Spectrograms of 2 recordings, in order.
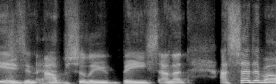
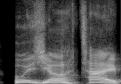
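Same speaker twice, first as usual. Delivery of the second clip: terrible put-on Colombian accent; 4 semitones higher than usual. Trying out the accent someone suggested: bad Colombian accent. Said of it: "so shall I do a Colombian accent".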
